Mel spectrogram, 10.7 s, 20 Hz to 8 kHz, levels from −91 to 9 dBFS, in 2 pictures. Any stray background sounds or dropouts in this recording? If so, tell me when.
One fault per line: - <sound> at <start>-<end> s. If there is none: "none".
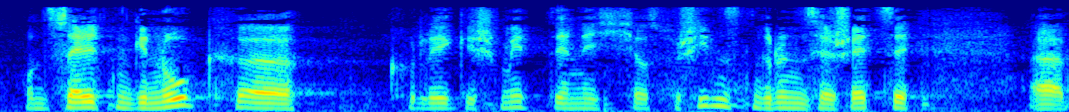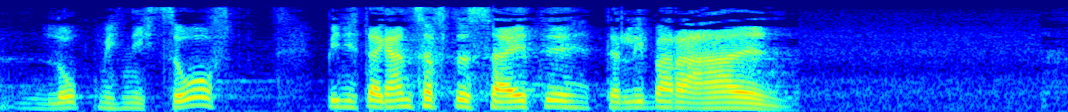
none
